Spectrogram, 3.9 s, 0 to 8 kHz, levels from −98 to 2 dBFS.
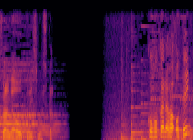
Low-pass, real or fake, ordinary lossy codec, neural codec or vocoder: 7.2 kHz; real; none; none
